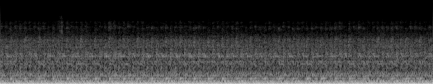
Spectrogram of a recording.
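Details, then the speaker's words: Mahindra 6065 tractor diesel after service reminder reset: steady even idle with regular low thrum and no alarm beeping; running normally. "hey there we go that sounds much better nice very nice"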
